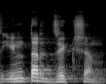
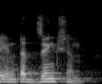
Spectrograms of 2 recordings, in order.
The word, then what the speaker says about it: interjection: It is conjunction, it is interjection, not interjunction. So let us learn these 8 parts of speech with examples.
